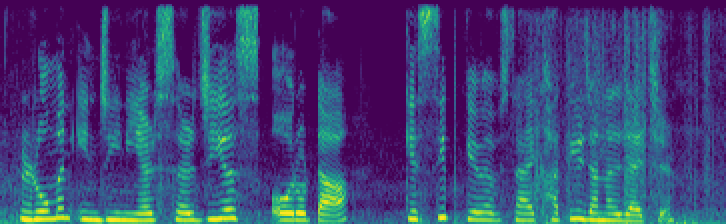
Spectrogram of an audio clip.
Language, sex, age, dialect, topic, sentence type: Maithili, female, 18-24, Eastern / Thethi, agriculture, statement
